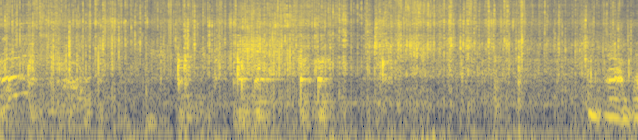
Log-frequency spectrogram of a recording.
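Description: Egg frying in a sprayed pan, a steady crackling sizzle with sharp pops and crunchy bursts, close and loud throughout.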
